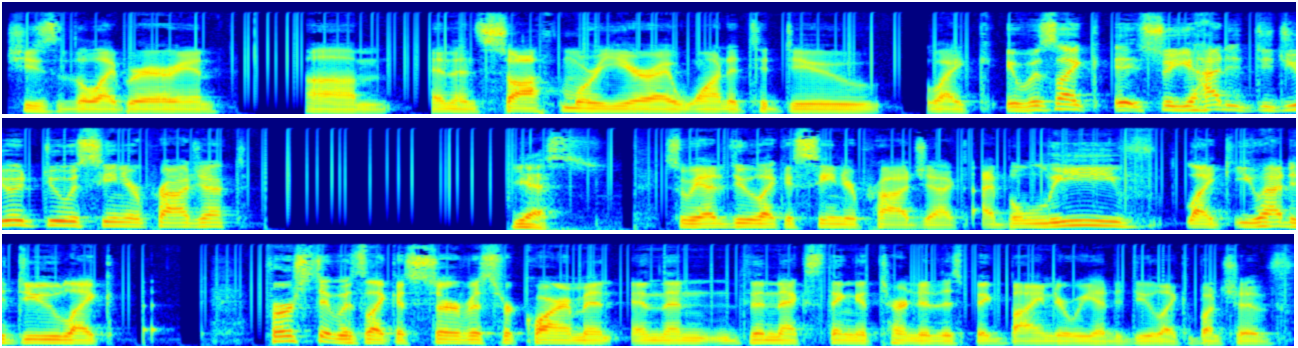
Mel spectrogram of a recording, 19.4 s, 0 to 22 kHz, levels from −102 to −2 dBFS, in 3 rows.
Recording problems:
crackle, like an old record; faint; 25 dB below the speech

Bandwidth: 14.5 kHz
